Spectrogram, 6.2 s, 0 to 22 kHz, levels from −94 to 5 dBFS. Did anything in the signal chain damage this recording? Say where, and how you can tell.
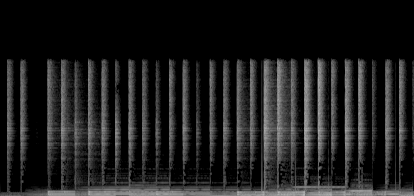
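Yes. Periodic USB or driver dropouts: from 3.92 to 5.92 s, regular ticks every 0.5 s, about five brief gaps of roughly a millisecond where a blocked driver inserted silence.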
